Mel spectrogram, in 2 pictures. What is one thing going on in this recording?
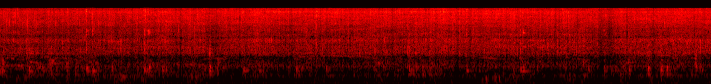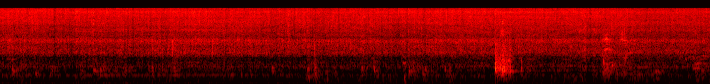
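A metal spoon scrapes and clinks against a pan.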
